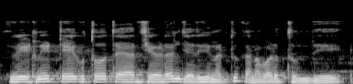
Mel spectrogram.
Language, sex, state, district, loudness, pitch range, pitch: Telugu, male, Telangana, Hyderabad, -12 LUFS, 105-125 Hz, 110 Hz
